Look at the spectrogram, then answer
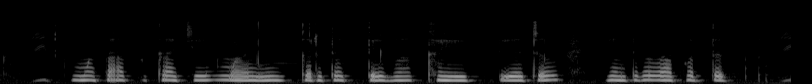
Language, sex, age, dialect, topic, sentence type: Marathi, male, 31-35, Southern Konkan, agriculture, question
